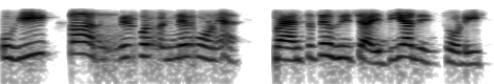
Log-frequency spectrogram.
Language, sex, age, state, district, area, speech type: Dogri, female, 18-30, Jammu and Kashmir, Jammu, rural, conversation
